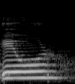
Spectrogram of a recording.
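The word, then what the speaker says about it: hour: What do you mean by aor? Actually aor means next generation. Okay, so before aor, because you see here H is also hidden for pronunciation, this is aor, and before aor you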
